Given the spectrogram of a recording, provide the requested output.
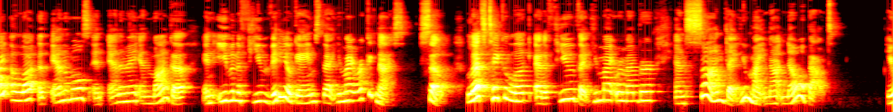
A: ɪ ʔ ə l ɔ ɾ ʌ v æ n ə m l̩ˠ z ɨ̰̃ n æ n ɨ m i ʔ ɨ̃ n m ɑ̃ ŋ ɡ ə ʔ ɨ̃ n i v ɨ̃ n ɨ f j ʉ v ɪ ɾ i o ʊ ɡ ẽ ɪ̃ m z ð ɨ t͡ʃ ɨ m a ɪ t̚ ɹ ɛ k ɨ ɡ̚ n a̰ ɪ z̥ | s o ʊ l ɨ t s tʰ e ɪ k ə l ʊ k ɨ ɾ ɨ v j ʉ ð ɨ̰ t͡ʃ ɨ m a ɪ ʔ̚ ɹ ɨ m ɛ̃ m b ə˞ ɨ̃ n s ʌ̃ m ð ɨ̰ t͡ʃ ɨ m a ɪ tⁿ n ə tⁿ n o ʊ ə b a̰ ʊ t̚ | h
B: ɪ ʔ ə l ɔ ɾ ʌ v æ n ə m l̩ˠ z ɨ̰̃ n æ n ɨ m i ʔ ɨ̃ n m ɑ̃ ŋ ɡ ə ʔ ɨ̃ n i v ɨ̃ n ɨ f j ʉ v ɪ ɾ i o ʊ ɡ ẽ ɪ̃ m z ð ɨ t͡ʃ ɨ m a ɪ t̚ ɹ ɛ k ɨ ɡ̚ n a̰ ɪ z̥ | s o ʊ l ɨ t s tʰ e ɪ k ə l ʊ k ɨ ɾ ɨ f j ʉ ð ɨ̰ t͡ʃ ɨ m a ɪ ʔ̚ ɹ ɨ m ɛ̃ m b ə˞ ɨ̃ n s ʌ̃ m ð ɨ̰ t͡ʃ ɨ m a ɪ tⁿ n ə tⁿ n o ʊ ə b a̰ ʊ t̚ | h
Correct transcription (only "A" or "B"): B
